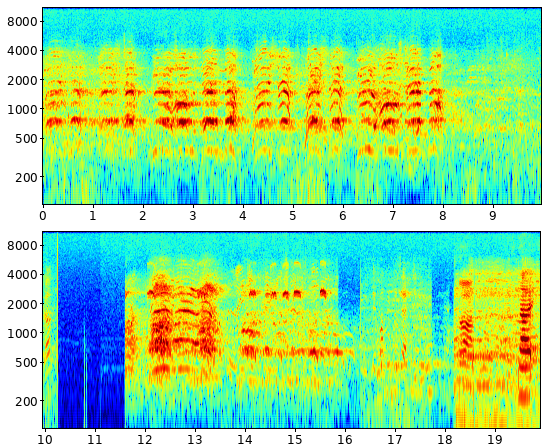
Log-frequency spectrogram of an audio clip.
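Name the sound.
protest crowd chanting slogans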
